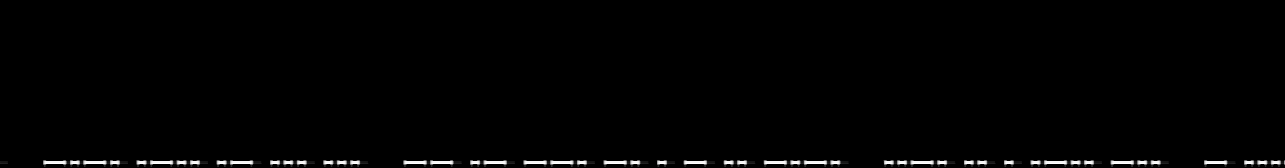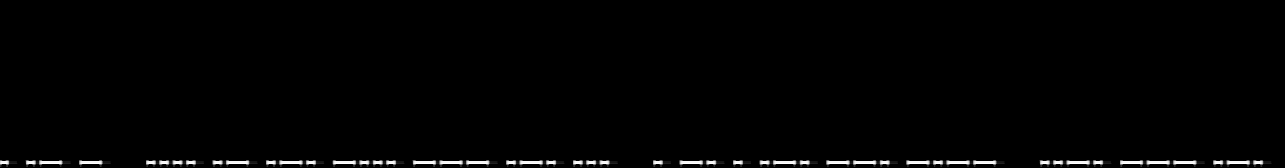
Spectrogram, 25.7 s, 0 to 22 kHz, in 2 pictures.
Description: Morse code, heard as a keyed tone, about 18 wpm, 750 Hz. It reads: CLASS MAGNETIC FIELD THAT HARBORS ENERGY FOR
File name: Morse / 18WPM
